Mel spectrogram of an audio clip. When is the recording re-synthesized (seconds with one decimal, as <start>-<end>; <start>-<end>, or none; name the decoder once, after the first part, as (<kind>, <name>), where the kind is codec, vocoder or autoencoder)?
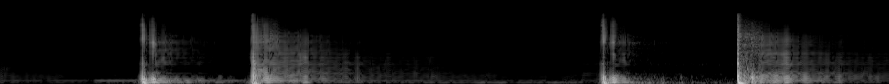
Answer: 0.0-6.3 (vocoder, BigVGAN v2); 7.6-8.9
